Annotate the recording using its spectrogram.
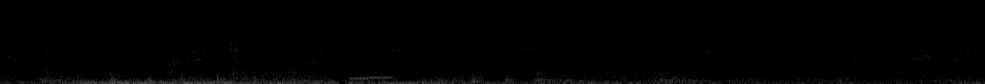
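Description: Footsteps thud on a metal floor.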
